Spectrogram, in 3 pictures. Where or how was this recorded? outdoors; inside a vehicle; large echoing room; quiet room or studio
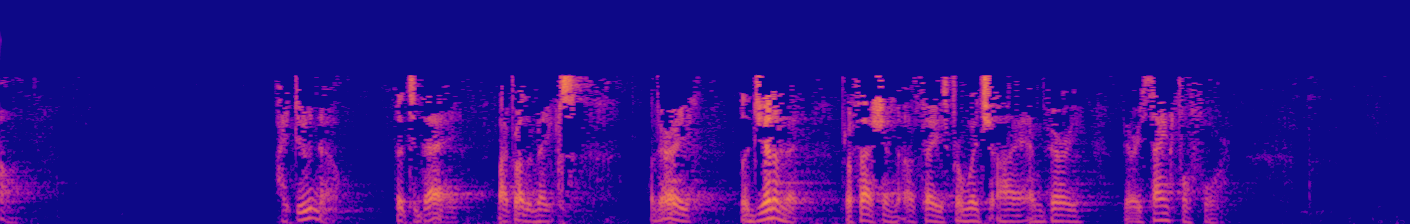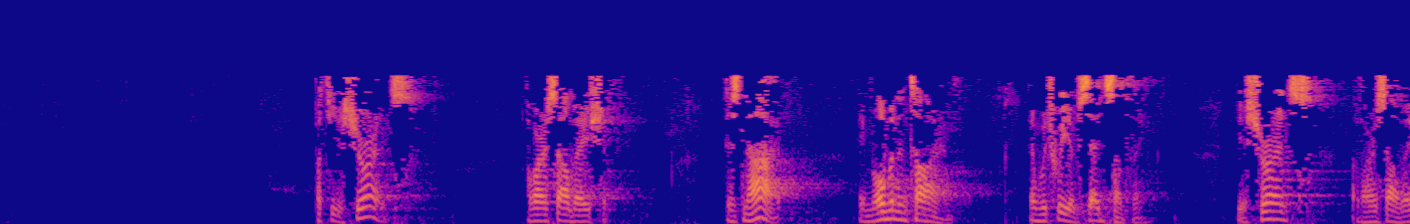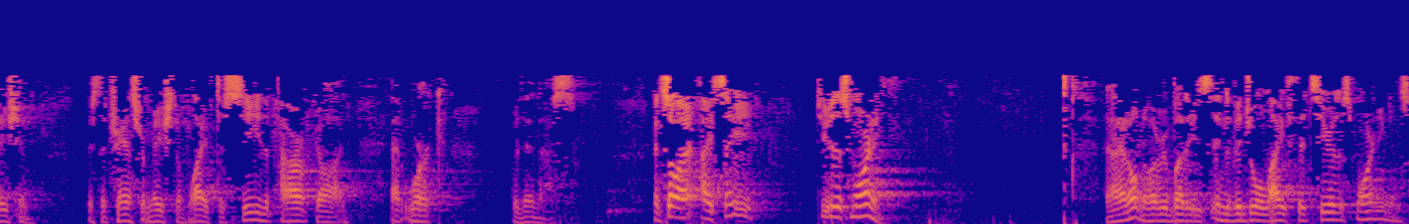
large echoing room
